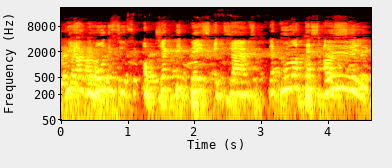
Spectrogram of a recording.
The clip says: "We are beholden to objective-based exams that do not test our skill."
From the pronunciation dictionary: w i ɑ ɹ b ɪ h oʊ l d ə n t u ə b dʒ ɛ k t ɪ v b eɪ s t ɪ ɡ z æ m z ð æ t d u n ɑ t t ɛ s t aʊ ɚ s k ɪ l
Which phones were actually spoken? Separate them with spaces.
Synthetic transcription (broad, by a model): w i ɑ ɹ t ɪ h oʊ l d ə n t u ə b dʒ ɛ k t ɪ v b eɪ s ɪ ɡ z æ m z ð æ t d u n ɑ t t ɛ s t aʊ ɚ s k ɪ l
